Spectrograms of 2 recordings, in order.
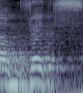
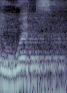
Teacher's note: Or a vet, they say a wet. You see, there is no difference at all between w and v in Indian English.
